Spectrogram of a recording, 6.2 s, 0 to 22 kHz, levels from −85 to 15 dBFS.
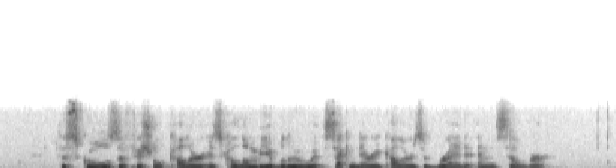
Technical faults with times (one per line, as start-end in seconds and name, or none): none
